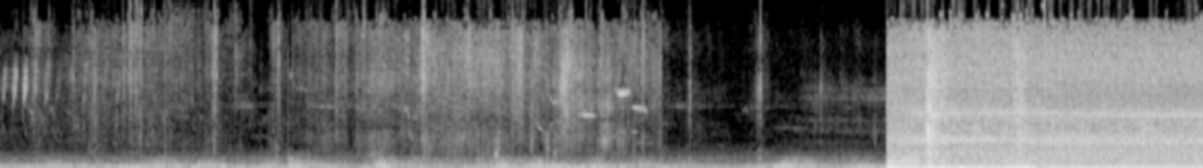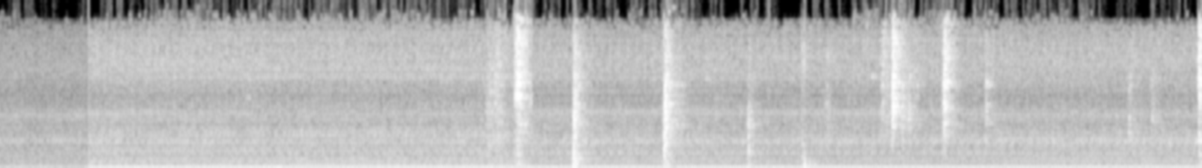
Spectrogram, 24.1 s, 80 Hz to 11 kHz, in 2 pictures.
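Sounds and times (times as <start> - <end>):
vehicle engine idling: 8.9 - 24.0.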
